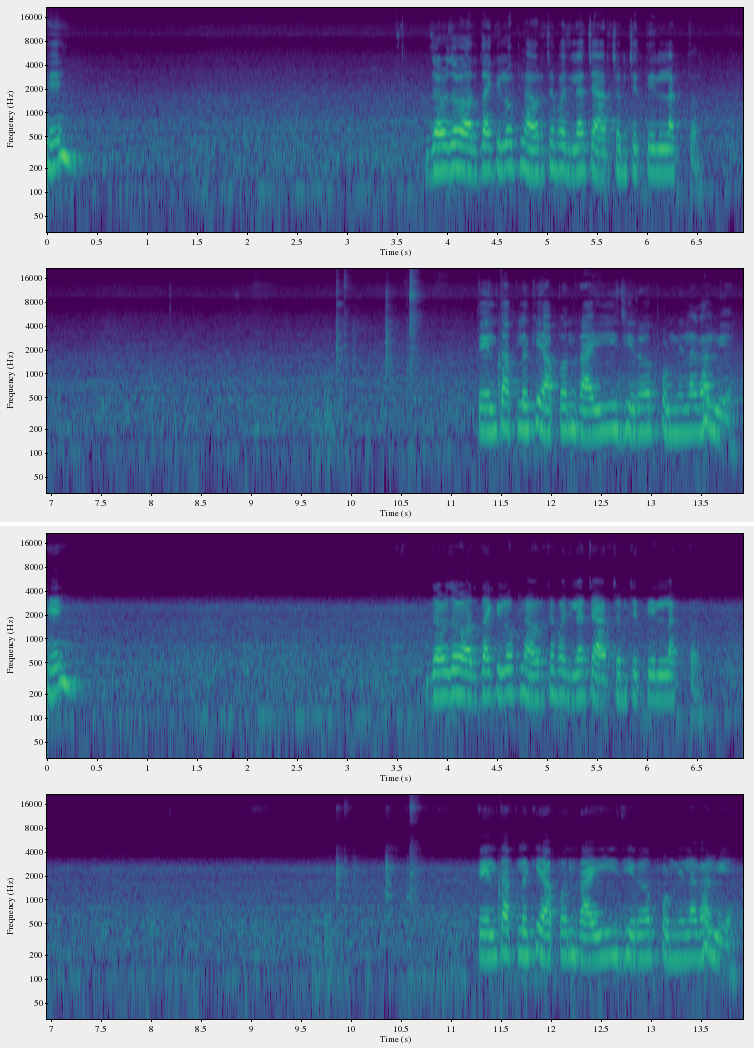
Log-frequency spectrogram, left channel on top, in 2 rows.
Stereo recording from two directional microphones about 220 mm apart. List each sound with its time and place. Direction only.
3.8 s speech: 50° left (ahead or behind)
11.3 s a woman's voice: 65° left (ahead or behind)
